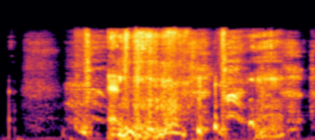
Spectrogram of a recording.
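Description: A person coughs in a rapid, ragged series of harsh, breathy bursts mixed with gasping sounds, moderately loud and with no talking, lasting a couple of seconds.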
